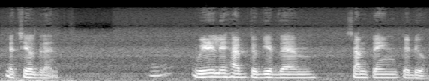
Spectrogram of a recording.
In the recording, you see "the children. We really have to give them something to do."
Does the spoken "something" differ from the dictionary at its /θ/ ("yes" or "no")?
yes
